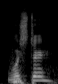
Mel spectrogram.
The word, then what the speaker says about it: Worcester: Wor- Worcester. Is that how you pronounce it? Worcester, Mass. Right.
